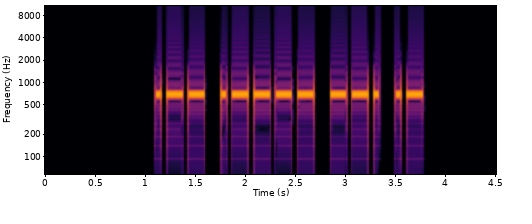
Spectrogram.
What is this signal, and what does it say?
Morse code, heard as a keyed tone, about 22 wpm, 700 Hz. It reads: W1GA
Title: USA Call Signs 22wpm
